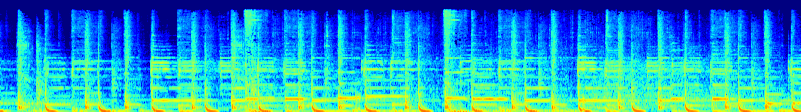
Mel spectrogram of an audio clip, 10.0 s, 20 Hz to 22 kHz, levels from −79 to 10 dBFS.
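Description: At 4.44 to 4.50 s, and again at 7.27 to 7.31 s, the audio shows lost LE Audio frames. Stretches of about 60 ms and 40 ms of Bluetooth LE Audio never reached the decoder. The first gap fits roughly six 10 ms LC3 frames, the second about four. The LC3 decoder filled each gap by repeating the last good spectrum with randomised signs, so any tonal content smears into a brief, hissy blur before the signal resumes.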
